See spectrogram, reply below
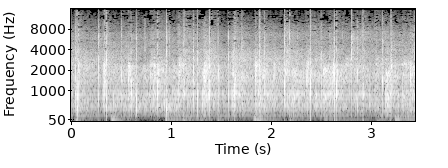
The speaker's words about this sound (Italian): salutiamo con un applausino.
